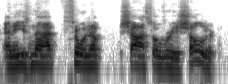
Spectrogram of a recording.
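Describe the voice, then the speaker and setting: A man's voice: a little high, quick pace, slight background noise. A middle-aged man co-hosting, giving conversational advice and repeating phrases for emphasis. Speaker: co-host, basketball mentor.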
